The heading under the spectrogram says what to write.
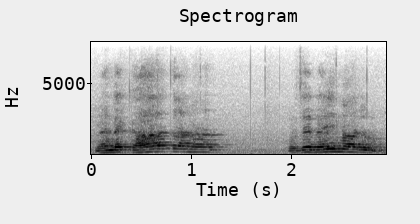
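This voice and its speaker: A man's voice: sits high, a little slow. An actor playing a defiant male prisoner who talks back to his interrogators. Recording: echoey, dull, faint noise.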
